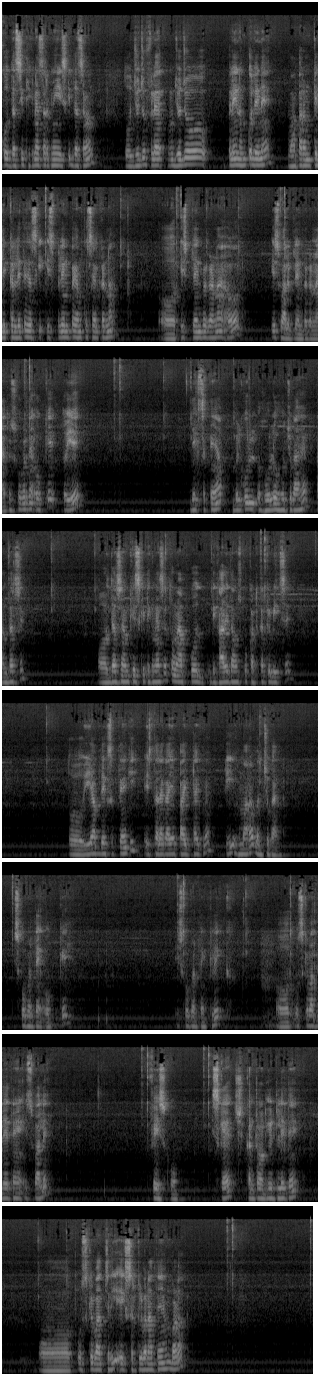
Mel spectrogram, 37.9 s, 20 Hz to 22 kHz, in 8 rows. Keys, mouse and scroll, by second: 6.0 middle click, 11.9 middle click, 12.6 scroll down 1, 12.9 middle click, 14.9 scroll up 1, 15.6 middle click, 16.3-16.6 scroll down 1, 16.6 middle click, 18.7-19.0 scroll up 1, 19.6 middle click, 25.1 Escape, 26.9-27.3 scroll up 1, 27.3 middle click, 28.3-28.7 scroll up 1, 28.8-29.5 scroll down 1, 31.4 Escape, 32.1 ctrl+8, 33.7 ctrl+middle click, 34.1 ctrl+scroll down 1, 34.3 scroll up 1, 34.9 scroll down 1.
